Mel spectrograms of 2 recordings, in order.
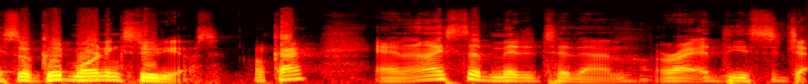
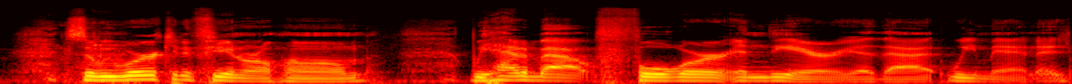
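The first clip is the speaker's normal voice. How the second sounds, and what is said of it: Put-on drunk-sounding voice. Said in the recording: “I'm going to try doing my drunk voice.”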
